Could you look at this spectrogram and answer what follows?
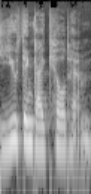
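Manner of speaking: put-on muttering under breath. Retelling a suspect's words to detectives, imitating muttering under breath. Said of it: "he just says under his breath".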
